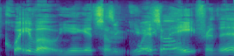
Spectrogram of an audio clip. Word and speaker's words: Quavo: Uh I believe it's pronounced Quavo. No, it's Quavo.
